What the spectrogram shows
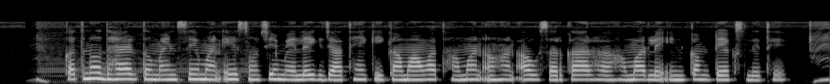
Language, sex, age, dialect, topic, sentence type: Chhattisgarhi, female, 18-24, Northern/Bhandar, banking, statement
